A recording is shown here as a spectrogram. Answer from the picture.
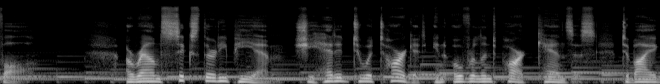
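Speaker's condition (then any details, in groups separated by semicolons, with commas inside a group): No condition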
